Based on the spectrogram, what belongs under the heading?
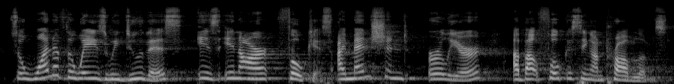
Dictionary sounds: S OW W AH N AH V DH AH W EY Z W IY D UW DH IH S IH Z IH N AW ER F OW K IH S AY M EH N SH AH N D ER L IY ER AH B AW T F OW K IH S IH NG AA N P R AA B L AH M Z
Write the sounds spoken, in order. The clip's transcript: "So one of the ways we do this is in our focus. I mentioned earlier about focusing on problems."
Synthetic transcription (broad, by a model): S OW W AH N AH V DH AH W EY Z W IY D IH DH IH S IH Z IH N AW ER F OW K IH S AY M EH N SH AH N D ER L IY ER AH B AW T F OW K IH S IH NG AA N P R AA B L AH M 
